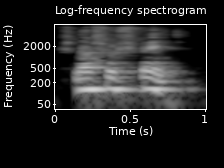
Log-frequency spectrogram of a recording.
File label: get well soon, albanian gheg; Shnoshu shpejt!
